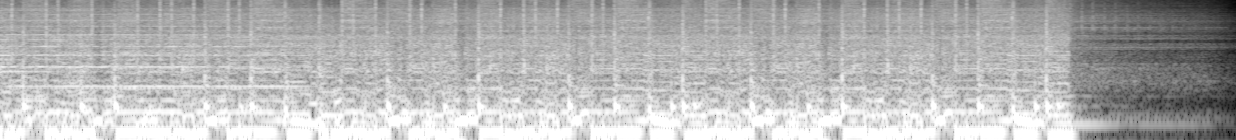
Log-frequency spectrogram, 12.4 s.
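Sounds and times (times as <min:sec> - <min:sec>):
emotional rock music: 0:00.0 - 0:10.8.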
